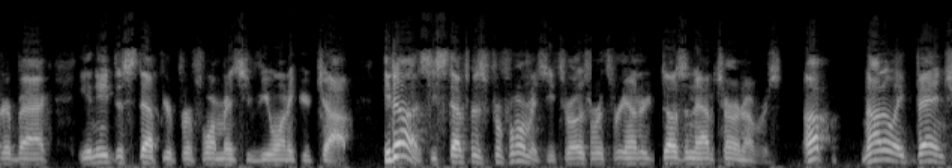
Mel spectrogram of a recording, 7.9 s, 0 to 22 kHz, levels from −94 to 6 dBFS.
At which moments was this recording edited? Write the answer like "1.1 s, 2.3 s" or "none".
1.3 s, 2.5 s, 3.9 s, 4.9 s, 5.4 s, 5.9 s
